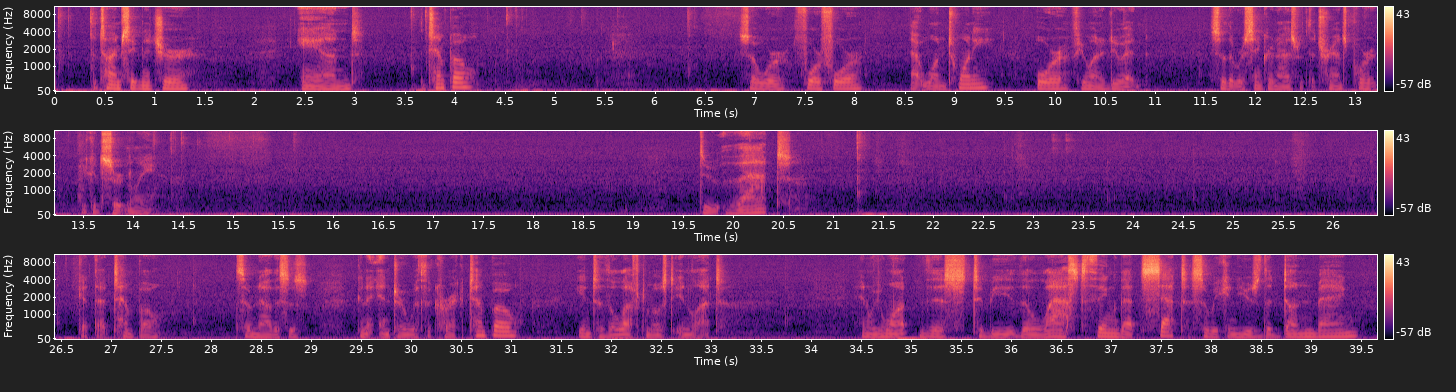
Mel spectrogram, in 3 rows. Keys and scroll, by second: 0.0-2.4 typing, 3.5-5.2 typing, 6.2 super+j, 14.3 shift+4, 14.8 1, 21.2 m.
